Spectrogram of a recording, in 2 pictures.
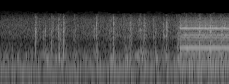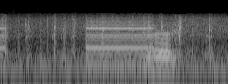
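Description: Irregular clicks of typewriter keys clatter over a steady low hum as a man types his new book in the late afternoon, twice interrupted by a loud, sustained buzzing tone before the typing resumes.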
